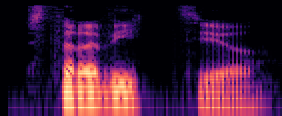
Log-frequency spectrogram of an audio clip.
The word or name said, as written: straviziare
